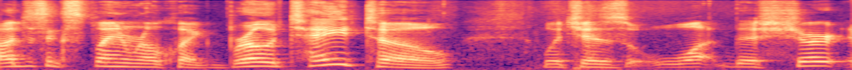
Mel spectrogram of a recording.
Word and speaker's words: Brotato: and a few others tried to say bro bro tato but I kept saying broto brotobrado or and all these weird things I couldn't say it right so he thought it'd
